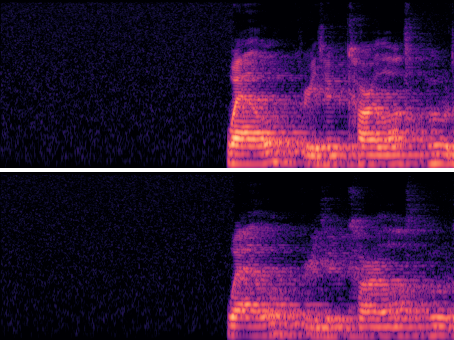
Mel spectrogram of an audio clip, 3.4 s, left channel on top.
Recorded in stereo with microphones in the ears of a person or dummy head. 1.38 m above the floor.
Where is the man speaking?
60° left (ahead or behind), 0.6 m.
